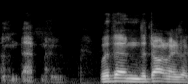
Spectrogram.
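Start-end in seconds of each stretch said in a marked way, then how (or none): 0.0-0.6 voice dropped deep and gruff. Describing the Batman films, imitating the hero's line in gruff Batman voice. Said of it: "he's just like doing a gruff like".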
